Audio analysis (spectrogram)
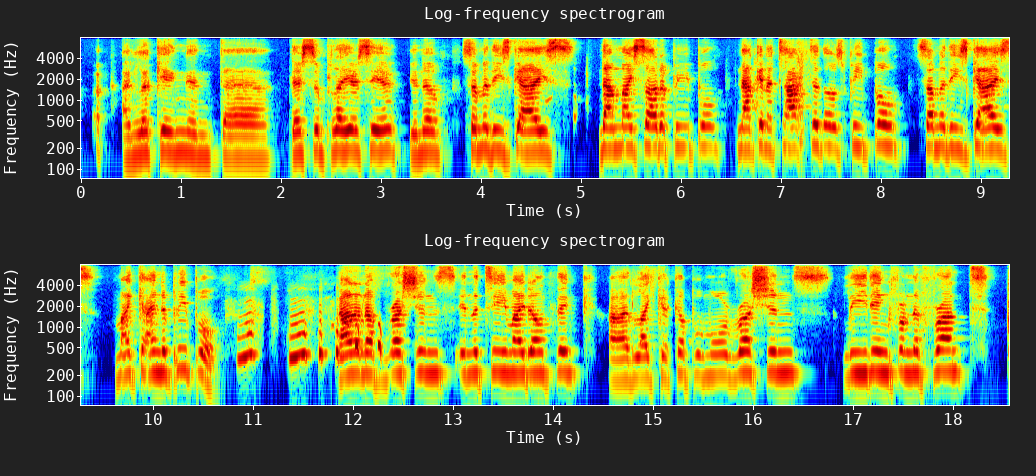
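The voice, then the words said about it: Donald Trump impression. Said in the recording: “your impression ... a bit Larry David doing the Donald Trump ... Larry David or Alec Baldwin's Trump”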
